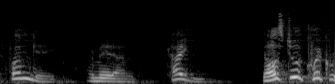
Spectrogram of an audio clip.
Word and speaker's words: chitin: And the cell walls are made of a material called chitin.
